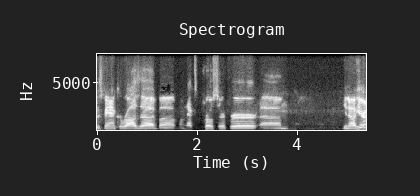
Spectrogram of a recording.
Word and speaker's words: Curaza: Well, it's Curaza, and most people do, so you're not alone.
